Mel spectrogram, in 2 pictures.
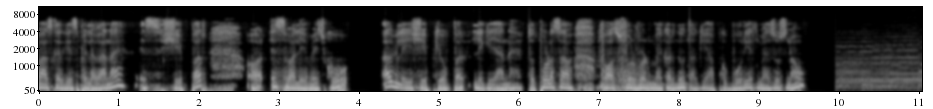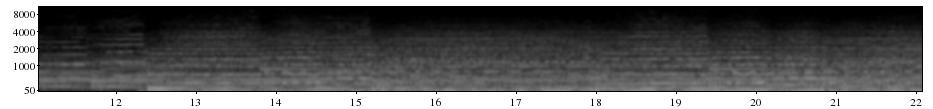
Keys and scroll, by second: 3.0 Left, 8.1 Left, 9.8 j, 9.9 Left, 10.3 Left, 11.5 ctrl+j, 11.9 Left, 12.4 Left, 14.8 Left, 15.2 Left, 16.7 ctrl+j, 17.1 Left, 17.9 Left, 19.8 ctrl+j, 20.2 Left, 21.0 Left.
